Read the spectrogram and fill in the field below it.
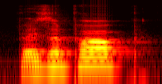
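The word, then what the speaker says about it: Vivziepop: Daniel, how do you pronounce her name? Vizipop.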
